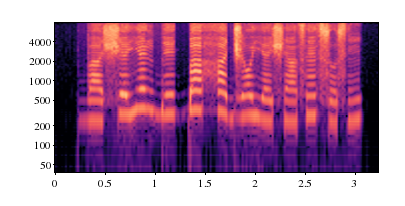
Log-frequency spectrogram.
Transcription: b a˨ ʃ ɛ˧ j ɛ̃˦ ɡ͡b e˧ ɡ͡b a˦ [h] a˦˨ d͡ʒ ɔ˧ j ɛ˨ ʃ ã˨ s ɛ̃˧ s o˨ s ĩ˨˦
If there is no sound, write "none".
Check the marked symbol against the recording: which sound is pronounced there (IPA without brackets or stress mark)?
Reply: h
